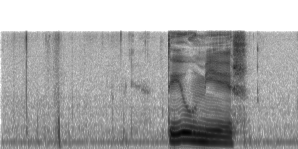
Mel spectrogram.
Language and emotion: Russian, neutral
